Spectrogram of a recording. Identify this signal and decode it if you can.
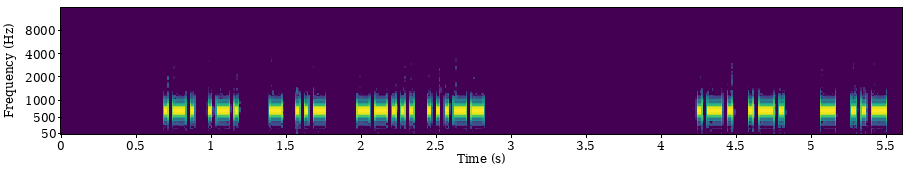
Morse code, heard as a keyed tone, about 44 wpm, 700 Hz. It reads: RR TU 73 RR TU
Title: Speed-Racing Common QSO Phrases Encore - 35wpm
